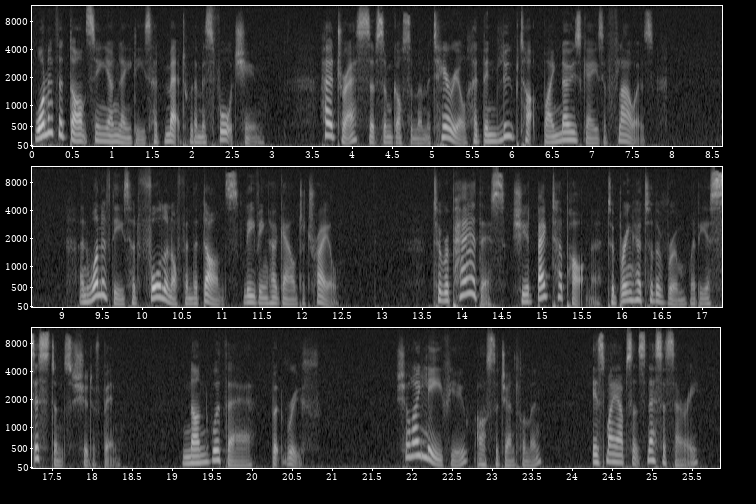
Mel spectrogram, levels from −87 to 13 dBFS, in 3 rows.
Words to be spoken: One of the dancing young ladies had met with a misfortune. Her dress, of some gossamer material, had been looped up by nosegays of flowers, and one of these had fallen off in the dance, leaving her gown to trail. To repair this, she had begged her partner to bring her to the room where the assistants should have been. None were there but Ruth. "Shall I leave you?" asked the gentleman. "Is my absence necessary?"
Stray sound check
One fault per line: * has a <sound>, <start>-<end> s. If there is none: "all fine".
all fine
